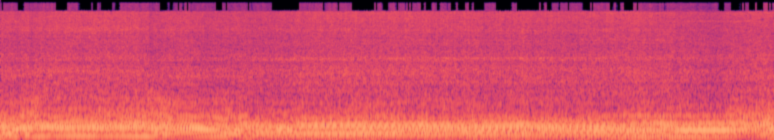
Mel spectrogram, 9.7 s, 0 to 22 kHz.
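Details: Custom Yamaha Banshee with Suzuki Katana 600cc engine, before Stage 4 rejet, pod filters on: revs rise and sag unevenly, wavering and stumbling; bogs rich with hand over carburetor, lean with filters off, mixture off.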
